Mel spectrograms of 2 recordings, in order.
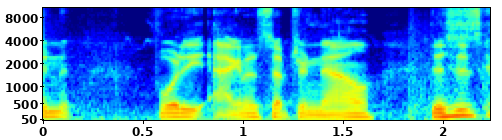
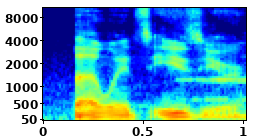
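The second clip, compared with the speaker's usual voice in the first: really deep put-on voice, lower pitch; 5 semitones lower than usual. Casting a match and switching to a put-on voice: really deep voice like James Earl Jones. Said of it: "this really deep voice that I absolutely cannot inflect with".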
